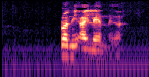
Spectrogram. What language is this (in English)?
Thai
